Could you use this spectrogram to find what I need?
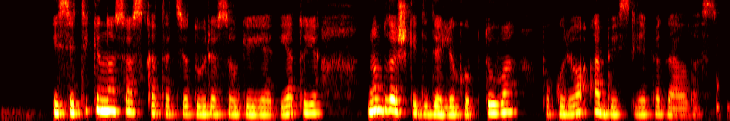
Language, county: Lithuanian, Kaunas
